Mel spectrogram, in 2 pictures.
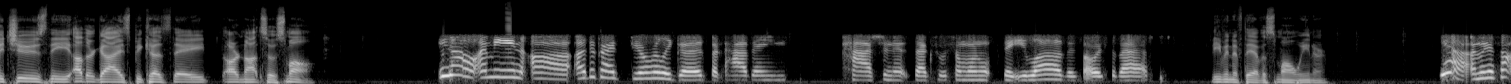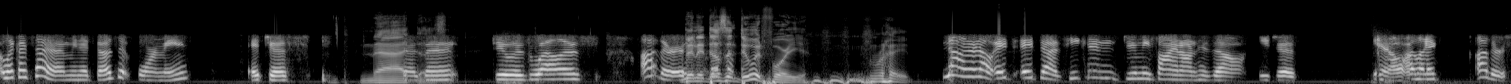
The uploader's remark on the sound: We had a Dream Expert on the phone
